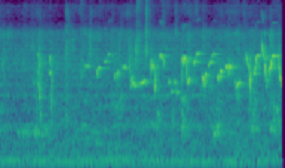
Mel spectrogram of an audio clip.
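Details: Mugimaki flycatcher rolling out song with trucuk mimicry: sparse chips build into a fast, buzzy chatter of zigzag notes that grows louder toward the close.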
